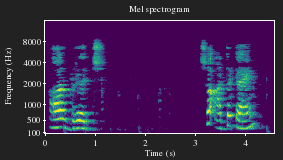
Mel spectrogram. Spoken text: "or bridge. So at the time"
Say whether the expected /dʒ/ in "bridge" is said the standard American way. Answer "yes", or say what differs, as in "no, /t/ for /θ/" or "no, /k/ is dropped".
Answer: yes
